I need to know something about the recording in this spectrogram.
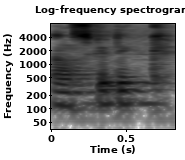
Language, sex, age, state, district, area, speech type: Assamese, male, 30-45, Assam, Majuli, urban, spontaneous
